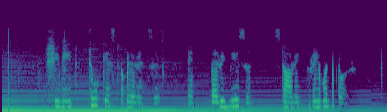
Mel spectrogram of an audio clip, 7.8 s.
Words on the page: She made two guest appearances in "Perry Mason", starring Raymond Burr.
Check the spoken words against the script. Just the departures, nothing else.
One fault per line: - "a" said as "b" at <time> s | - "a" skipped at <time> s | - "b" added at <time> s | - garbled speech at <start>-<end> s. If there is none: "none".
none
